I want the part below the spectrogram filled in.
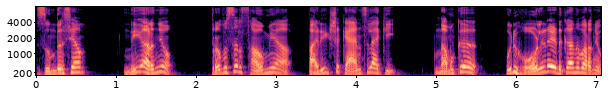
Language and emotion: Malayalam, surprised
